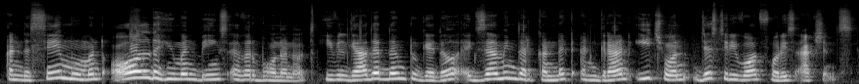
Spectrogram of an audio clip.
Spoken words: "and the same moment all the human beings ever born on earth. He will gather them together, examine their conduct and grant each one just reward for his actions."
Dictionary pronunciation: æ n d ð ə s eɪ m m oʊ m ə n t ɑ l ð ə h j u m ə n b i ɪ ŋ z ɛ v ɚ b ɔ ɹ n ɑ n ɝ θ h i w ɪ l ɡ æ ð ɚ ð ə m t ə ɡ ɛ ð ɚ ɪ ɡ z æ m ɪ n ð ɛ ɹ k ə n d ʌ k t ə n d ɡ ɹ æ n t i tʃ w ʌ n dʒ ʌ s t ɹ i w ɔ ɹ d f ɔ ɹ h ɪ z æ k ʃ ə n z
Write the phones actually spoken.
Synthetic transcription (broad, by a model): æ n d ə s eɪ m m oʊ m ə n t ɑ l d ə h j u m ə n b i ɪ ŋ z ɛ v ɚ b ɔ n n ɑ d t h i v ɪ l ɡ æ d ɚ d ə m t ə ɡ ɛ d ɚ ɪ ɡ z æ m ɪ n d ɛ ɹ k ə n d ʌ k t ə n d ɡ ɹ æ n t i tʃ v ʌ n dʒ ʌ s t ɹ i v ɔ ɹ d f ɔ ɹ h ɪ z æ k ʃ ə n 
